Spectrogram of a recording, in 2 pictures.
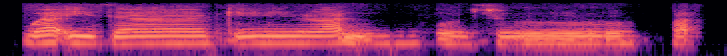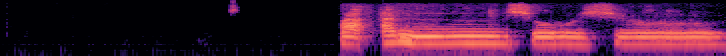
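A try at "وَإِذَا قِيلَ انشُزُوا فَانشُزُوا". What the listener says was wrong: Ini Hamzah wasal juga, Bu. Jadi fang. Wa idza qilang ini juga nih. Hamzah wasal. Qilang syuzu fan syuzu, Ibu. Syu, syu, syuzu, syuzu, fan syuzu, syuzu.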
